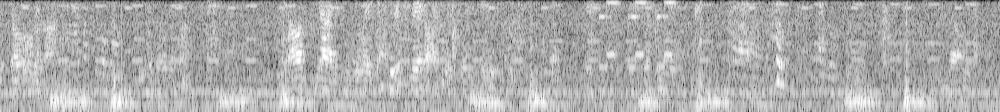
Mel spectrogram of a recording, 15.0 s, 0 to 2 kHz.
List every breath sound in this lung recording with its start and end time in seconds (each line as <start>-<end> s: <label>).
0.66-1.49 s: inhalation
0.66-1.49 s: crackles
1.49-2.12 s: exhalation
1.50-2.08 s: crackles
3.18-4.06 s: inhalation
4.07-4.75 s: exhalation
4.07-4.75 s: crackles
6.87-7.86 s: inhalation
7.88-8.77 s: exhalation
7.88-8.77 s: crackles
9.36-10.35 s: inhalation
10.33-11.23 s: crackles
10.34-11.24 s: exhalation
12.53-13.48 s: inhalation
12.54-13.43 s: crackles
13.47-14.12 s: exhalation
13.47-14.12 s: crackles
